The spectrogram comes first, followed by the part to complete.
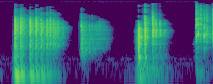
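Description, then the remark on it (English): Dice clatter and rattle across a hard surface in four quick bursts of sharp, rapid clicks, with brief silences between each roll, as players roll for initiative in a tabletop game. No one speaks. “All right, everyone roll initiative.”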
